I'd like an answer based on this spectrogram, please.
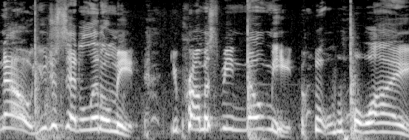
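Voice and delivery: exasperated, high-pitched protest.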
